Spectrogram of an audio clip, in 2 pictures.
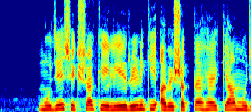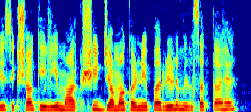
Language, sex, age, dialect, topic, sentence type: Hindi, female, 18-24, Garhwali, banking, question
